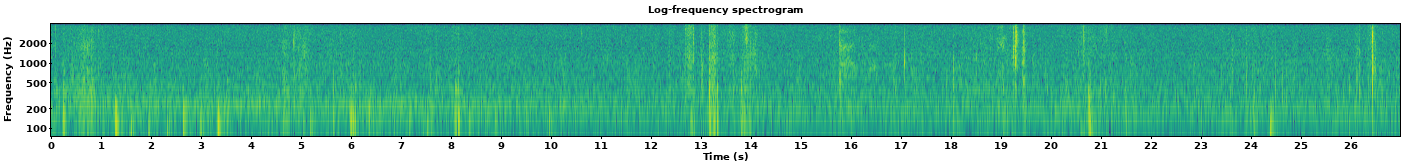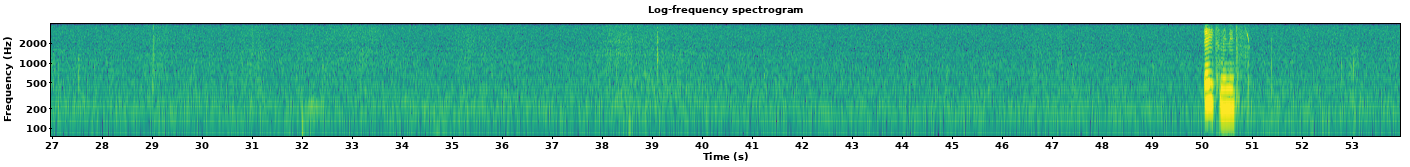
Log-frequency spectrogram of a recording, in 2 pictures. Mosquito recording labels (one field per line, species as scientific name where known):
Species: no mosquito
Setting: insect culture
